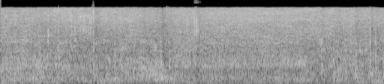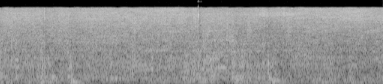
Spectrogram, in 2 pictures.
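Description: Steady outdoor hiss with a few faint ticks and rustles scattered through it.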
